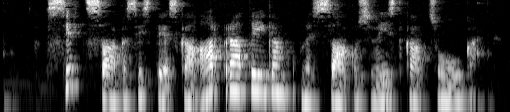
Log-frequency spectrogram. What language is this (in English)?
Latvian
